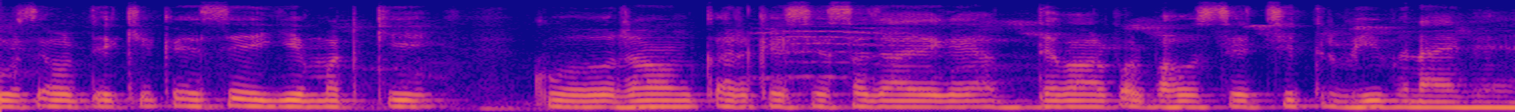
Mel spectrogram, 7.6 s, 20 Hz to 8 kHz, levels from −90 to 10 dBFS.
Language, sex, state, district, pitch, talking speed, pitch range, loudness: Hindi, male, Bihar, Samastipur, 165 Hz, 180 wpm, 155-170 Hz, -28 LUFS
